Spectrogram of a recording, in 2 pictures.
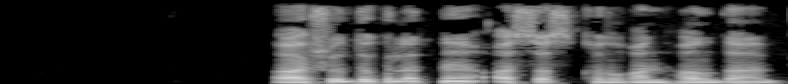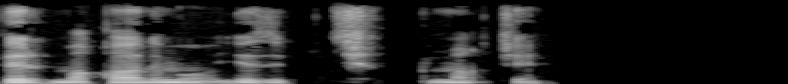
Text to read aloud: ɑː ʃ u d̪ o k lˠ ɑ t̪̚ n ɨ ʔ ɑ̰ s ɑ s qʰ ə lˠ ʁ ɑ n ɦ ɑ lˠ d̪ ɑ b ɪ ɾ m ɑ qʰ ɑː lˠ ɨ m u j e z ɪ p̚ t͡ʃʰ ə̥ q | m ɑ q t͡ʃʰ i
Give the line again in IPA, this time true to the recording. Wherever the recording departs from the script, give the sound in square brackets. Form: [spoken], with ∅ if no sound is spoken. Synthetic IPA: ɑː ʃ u d̪ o k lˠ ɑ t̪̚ n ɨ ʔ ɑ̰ s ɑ s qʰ ə lˠ ʁ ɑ n ɦ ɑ lˠ d̪ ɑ b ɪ ɾ m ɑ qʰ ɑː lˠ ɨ m u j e z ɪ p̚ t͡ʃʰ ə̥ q | m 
